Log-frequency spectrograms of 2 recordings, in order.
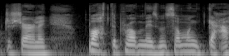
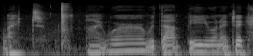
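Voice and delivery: quiet mock questioning; 13 dB quieter than usual. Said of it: "And I'm like".

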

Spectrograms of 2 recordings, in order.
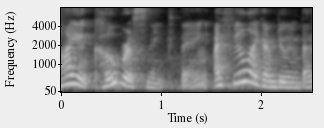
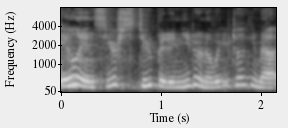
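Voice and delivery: mock sneering boyfriend; faster than usual. Boy toy mocks David.

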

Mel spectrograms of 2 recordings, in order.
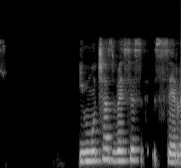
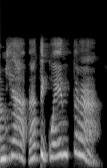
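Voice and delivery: friend's wake-up call; 8 semitones higher, 3 dB louder, slower than usual. Acted.

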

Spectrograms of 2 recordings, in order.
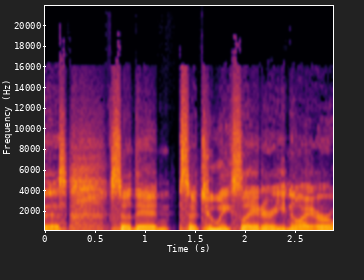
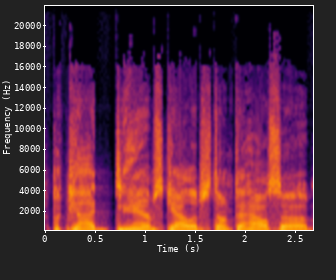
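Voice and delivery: ordinary talk, nothing marked

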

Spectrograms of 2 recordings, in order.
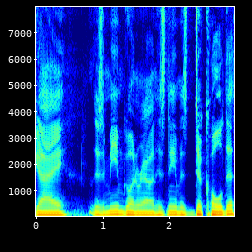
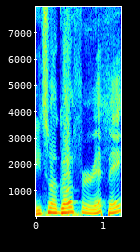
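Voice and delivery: fast, much higher Canadian bro, eh; 9 semitones higher, 4 dB louder, faster than usual. Pretend. Imitating old-time Canadian guys, fast high mock accent. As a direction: hype up a buddy like a Canuck. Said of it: "guys walking around back then going".

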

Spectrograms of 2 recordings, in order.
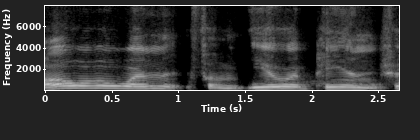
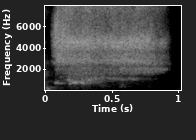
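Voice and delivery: hiss; 4 dB quieter than usual. Acted. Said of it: "and he hissed".

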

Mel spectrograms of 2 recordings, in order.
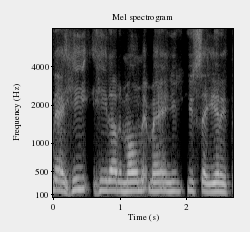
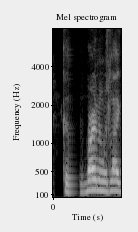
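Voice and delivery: ordinary delivery

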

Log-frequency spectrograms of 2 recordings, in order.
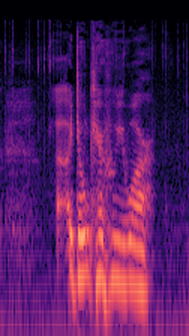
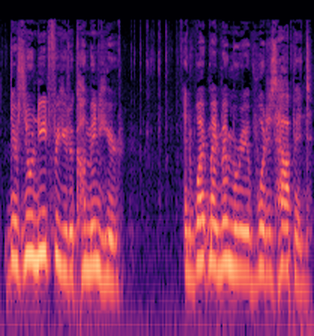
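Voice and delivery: loud, higher, heated insistence; angry shouting; 5 semitones higher, 11 dB louder than usual. Acted. Father shouting back while interrupting the official. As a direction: hammer the point home, shouting. The men pushing, Dudley cutting in.

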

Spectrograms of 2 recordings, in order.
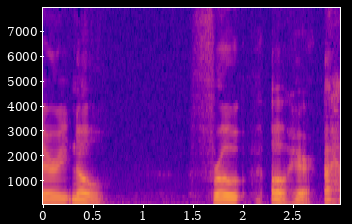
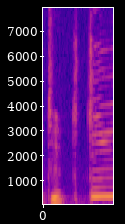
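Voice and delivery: high, dreamy hummed doo doo doo; trippy hum; 7 dB quieter, faster than usual. Retold or imitated. Mimicking trippy floating.

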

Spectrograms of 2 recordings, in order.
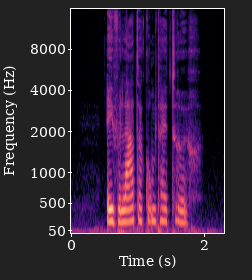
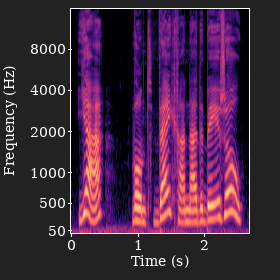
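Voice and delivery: tough; 2 semitones higher, 8 dB louder than usual. Acted. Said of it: "zegt Oscar stoer".

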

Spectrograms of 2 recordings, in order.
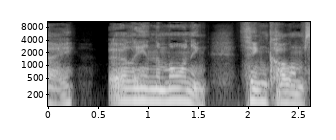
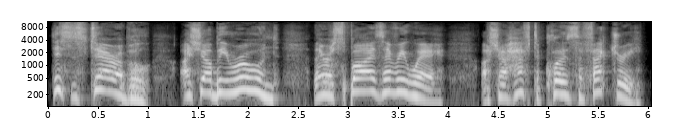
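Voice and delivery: shouting in despair; 8 semitones higher than usual. A narrator's reading. Willy Wonka, ruined by spies, shouting in despair. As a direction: wail it like a man whose business is finished. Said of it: "tore his beard and shouted".

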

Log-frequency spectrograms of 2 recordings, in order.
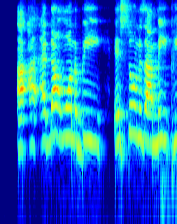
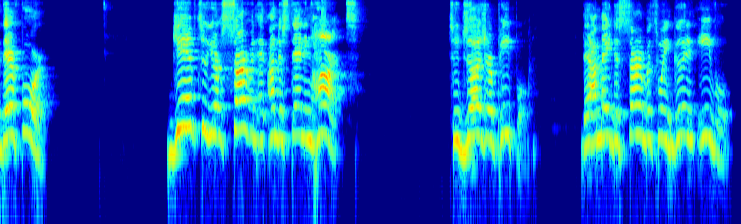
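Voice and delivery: raised, slow, deliberate Bible reading; scripture reading; 5 semitones higher than usual. Acted. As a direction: read the prayer out with long pauses. Reads scripture aloud.

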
